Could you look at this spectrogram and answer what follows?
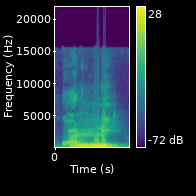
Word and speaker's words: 관리: Thì ở đây mình lưu ý về cách phát âm, các bạn cần biến âm là thành 관리, niên mới đổi thành riêng là 관리, quản lý.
